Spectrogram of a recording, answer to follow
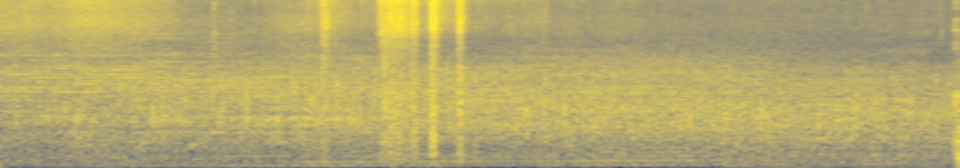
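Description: Footsteps crunching on snow, a short run of steps about two seconds in, over a steady outdoor hiss with a faint low hum in the middle.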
